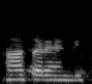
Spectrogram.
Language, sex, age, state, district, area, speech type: Telugu, female, 30-45, Andhra Pradesh, Vizianagaram, urban, conversation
